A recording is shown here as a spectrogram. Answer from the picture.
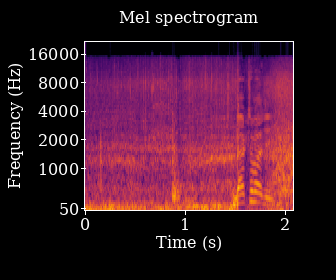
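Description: Strong wind buffeting the microphone in a snowstorm. Near the end a car passes close by, its sound dropping in pitch as it goes past, followed by a rush of hiss.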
